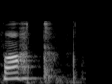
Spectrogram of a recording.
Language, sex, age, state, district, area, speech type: Kashmiri, female, 18-30, Jammu and Kashmir, Baramulla, rural, read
